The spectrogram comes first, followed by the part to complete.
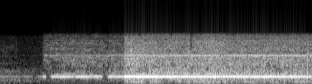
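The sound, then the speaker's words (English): A loud, steady mechanical whir from a computer fan, rising in intensity partway through and then holding a constant droning hum much like a vacuum cleaner, with no one talking. “Boy, that that sounds so much like a vacuum cleaner”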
